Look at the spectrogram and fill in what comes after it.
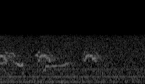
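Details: Border Collie puppies from the Nell x Skeet litter, out and about on April 8 2016 while learning to climb stairs; three short, high, thin whines, each sliding downward, within about one second over a steady low hum.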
